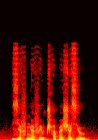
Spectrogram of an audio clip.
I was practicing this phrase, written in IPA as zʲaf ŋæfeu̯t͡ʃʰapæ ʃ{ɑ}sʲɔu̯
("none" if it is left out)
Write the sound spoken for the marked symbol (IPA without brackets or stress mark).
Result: ɐ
